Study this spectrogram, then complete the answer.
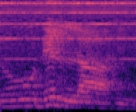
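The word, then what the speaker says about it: دُونِ اللّٰهِ: And when you read together, you do not pronounce this alif, you pronounce dunillahi.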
